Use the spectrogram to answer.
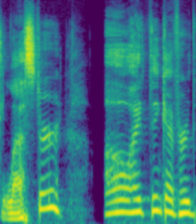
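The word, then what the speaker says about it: Leicester: City uh semen about they have a pronounced Lester oh I think I've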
